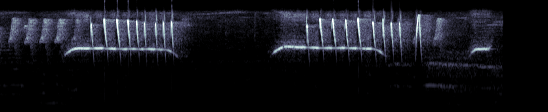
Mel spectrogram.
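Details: Bar-winged prinia song in the bren style for training other birds: two long phrases of quick sharp ticks above a steady whistle, then a short fragment before it stops.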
